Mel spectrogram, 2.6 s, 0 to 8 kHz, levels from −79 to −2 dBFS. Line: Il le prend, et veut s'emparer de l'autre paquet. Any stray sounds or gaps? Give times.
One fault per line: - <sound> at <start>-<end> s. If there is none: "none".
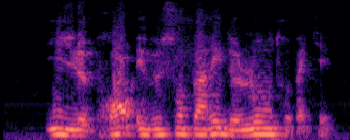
none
